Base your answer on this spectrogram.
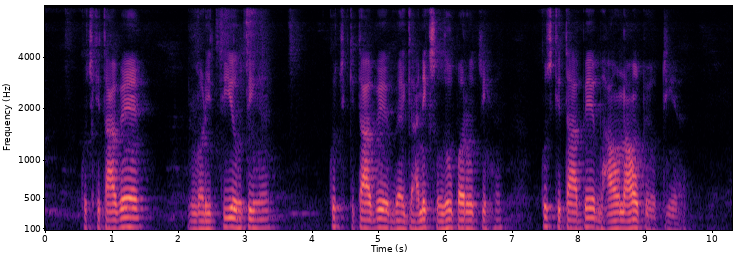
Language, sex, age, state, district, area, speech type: Hindi, male, 30-45, Uttar Pradesh, Chandauli, rural, spontaneous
